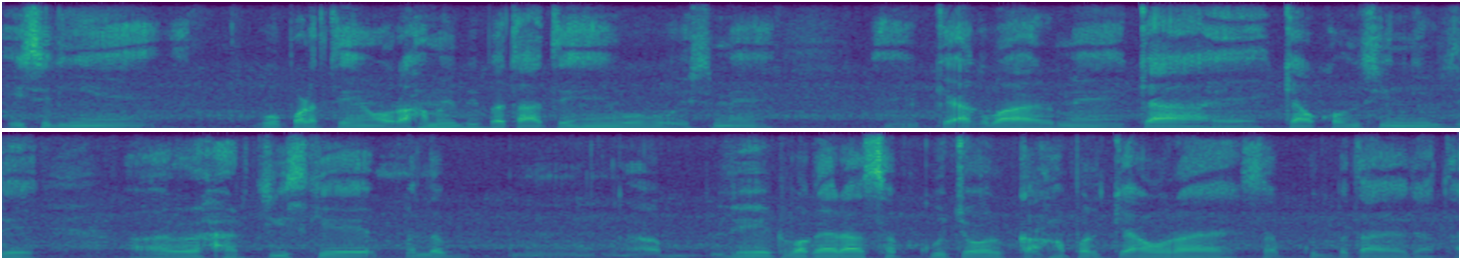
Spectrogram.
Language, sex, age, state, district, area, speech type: Urdu, male, 45-60, Delhi, Central Delhi, urban, spontaneous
